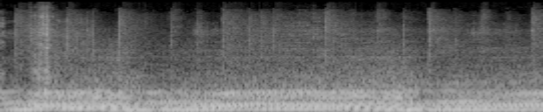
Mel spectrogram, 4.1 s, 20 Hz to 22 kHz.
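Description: An Audi RS3 engine pulls hard, a loud, close roar that climbs in pitch, then drops briefly at quick gear changes before climbing again.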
